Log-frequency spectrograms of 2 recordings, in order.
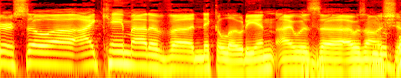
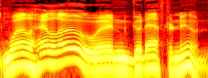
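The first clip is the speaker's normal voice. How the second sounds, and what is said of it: Radio announcer voice. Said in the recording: “Nice radio voice. ... That's my radio voice.”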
